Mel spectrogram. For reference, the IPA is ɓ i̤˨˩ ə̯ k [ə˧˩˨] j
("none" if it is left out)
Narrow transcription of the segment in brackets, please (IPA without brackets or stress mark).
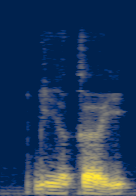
ə˧˩˨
